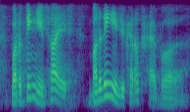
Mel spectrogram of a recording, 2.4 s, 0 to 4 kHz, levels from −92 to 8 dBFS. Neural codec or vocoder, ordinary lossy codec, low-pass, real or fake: codec, 16 kHz, 1 kbps, X-Codec, HuBERT features, trained on LibriSpeech; none; 3.6 kHz; fake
